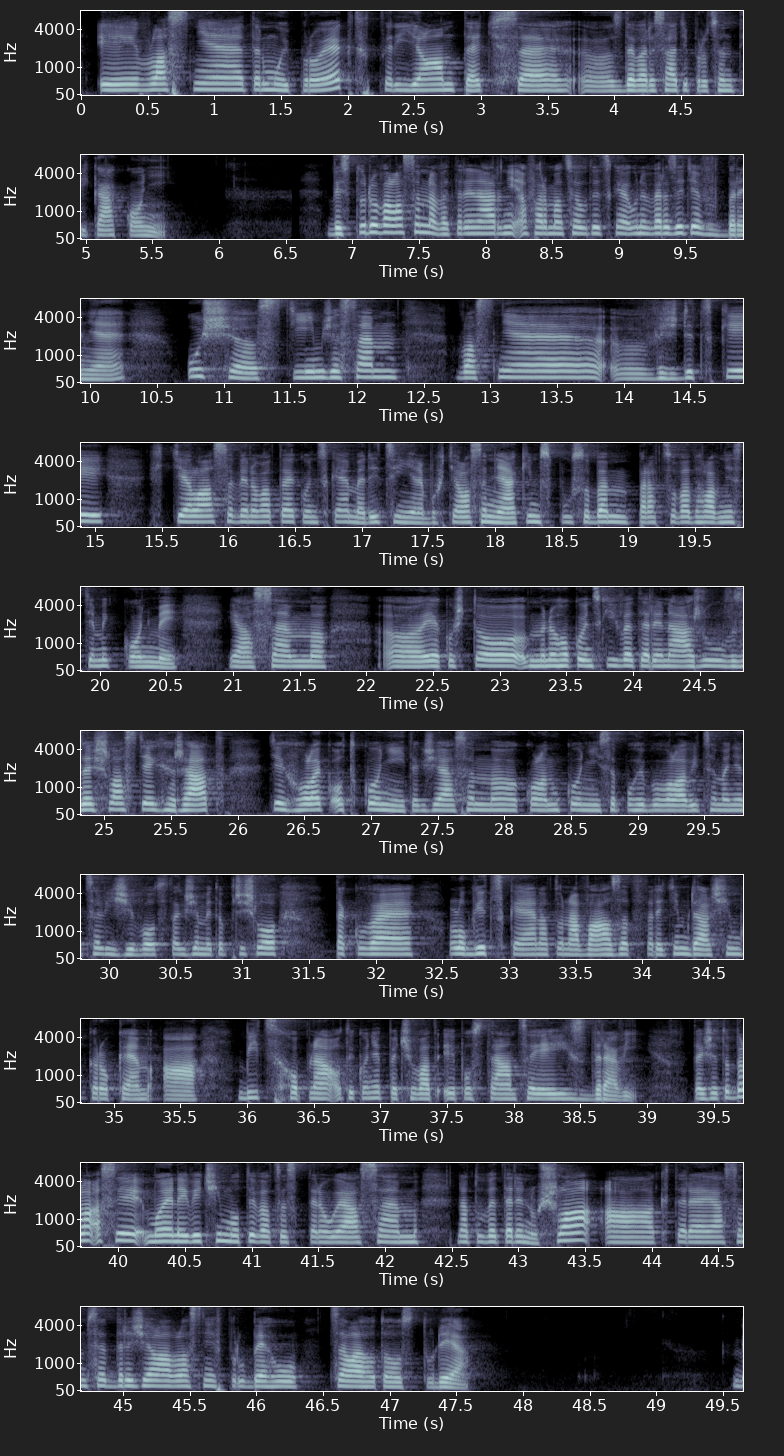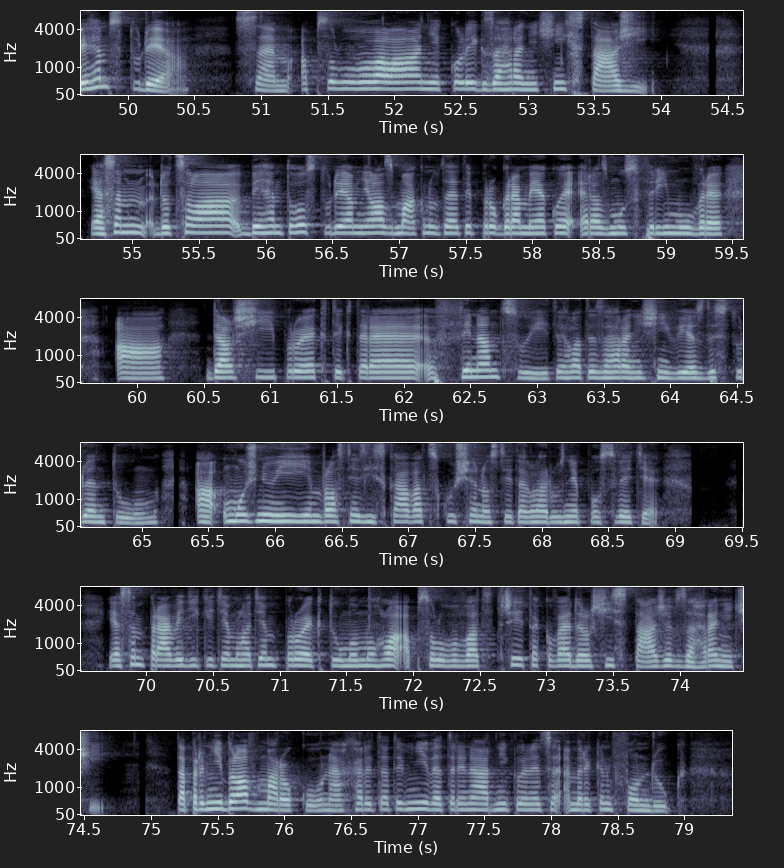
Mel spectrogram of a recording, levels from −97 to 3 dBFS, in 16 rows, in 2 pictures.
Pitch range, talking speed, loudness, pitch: 185-215 Hz, 145 wpm, -26 LUFS, 200 Hz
